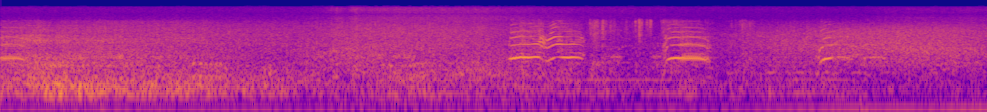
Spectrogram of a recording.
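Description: Surf washing, with a northern elephant seal pup giving three short high-pitched cries from about halfway through.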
